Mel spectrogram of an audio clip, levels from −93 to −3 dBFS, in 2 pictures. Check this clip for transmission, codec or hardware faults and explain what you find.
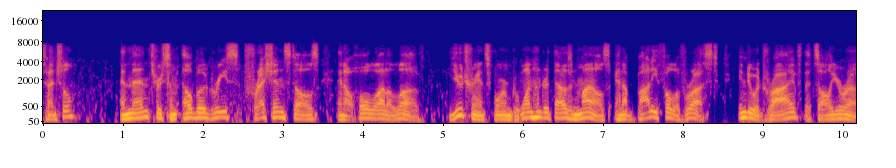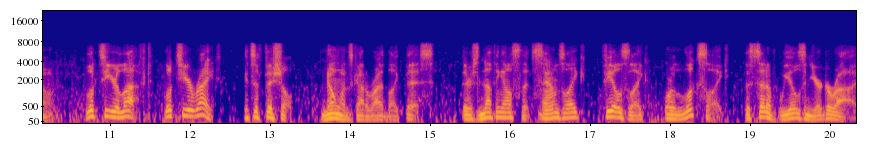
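Two problems stand out: heavy-handed noise suppression across the whole clip and two short bursts of AMR bit errors.

The overdone noise removal runs from start to finish. The suppressor was pushed hard enough that it cuts individual frequency bands almost to nothing whenever they sit close to what it thinks the noise floor is, and the softer parts of the speech get caught along with the hiss. So the gaps fall to near silence dotted with little twinkling specks.

The AMR bit errors hit at 11.22 to 11.30 s and again at 16.42 to 16.61 s. In those spots some of the weakly protected bits in the frames got flipped on the link while the check on the critical bits still passed, so the decoder used them anyway. The first burst looks like roughly one bad bit in twenty, the second a bit lighter. The excitation pulses end up misplaced and the fine gain and spectral values drift, so the voice holds its pitch and level but goes briefly hoarse, scratchy and gargly. 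The lengths fit about four and eight damaged 20 ms frames. The wideband codec underneath sounds like the 12.65 kbit/s mode, with only light coding roughness.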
